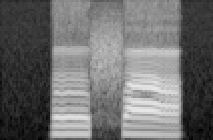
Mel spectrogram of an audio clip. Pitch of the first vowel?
low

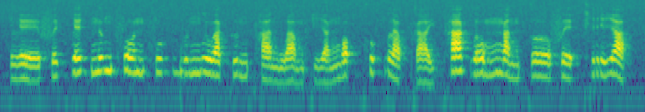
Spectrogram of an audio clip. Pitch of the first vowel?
low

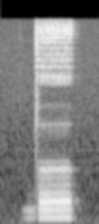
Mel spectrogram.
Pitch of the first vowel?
high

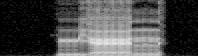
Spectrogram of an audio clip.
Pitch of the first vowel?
high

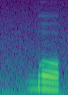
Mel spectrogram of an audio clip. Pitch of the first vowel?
low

